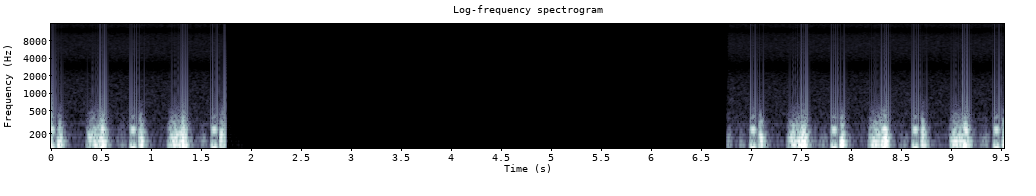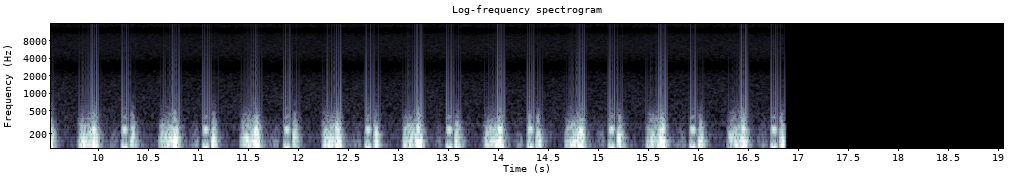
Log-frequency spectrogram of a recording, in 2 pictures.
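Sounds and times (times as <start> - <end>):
heartbeat lub-dub: 0.0 - 1.8, 7.0 - 16.9.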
